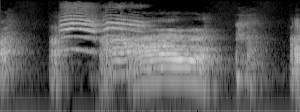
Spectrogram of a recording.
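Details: Indoor dog 'talking' to its people: a long, drawn-out, moaning, howl-like utterance that bends in pitch, followed by a shorter yowl, with a person's exclamations just before and after.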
